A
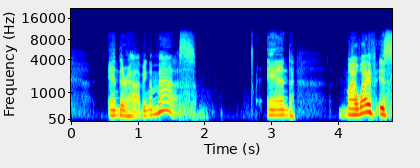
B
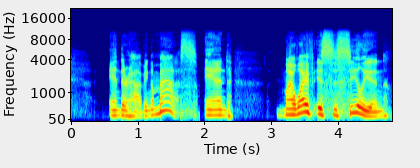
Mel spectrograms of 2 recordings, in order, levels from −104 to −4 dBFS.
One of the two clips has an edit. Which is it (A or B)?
B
